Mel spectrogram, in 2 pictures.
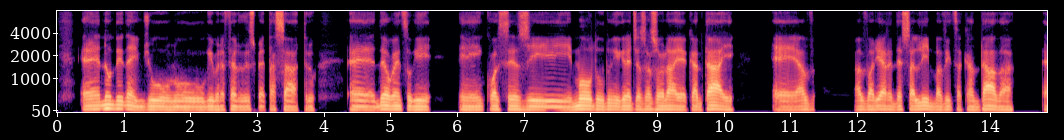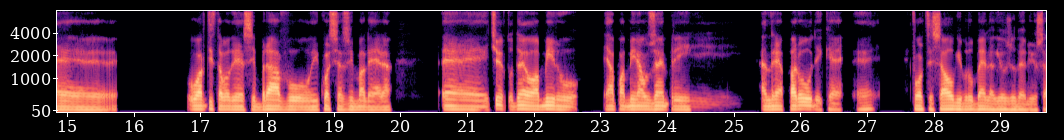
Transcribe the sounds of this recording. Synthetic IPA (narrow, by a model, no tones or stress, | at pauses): ɛnːɔnd̪iðɛind͡ʒuluɣiβɾɛfɛɾurispɛt̪ːasːat̪ːɾu | ɛd̪ɛɔβɛnsɔɣiː | ŋkwalsiazimoːðuðuɣiɣɾɛd͡ʒːazazɔnaːjɛkːant̪aːi | ɛa | avaɾjaːɾɛd̪ɛsalːimbavint̪sakant̪aːva | ɛ | ṵaɾt̪ist̪aβɔðiɛsːibɾavuiŋkwalsiazimːanɛːɾa | ɛt͡ʃɛɾt̪ud̪ɛɔamːiːɾu | ɛapːamːinauzɛmpɾi | and̪ɾɛːapːaɾoːðikɛ | fɔɾt̪sɛsaɔɣiβɾubːɛlːakiɔzuðɛniusa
